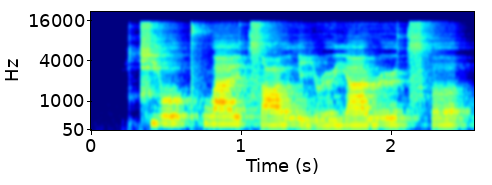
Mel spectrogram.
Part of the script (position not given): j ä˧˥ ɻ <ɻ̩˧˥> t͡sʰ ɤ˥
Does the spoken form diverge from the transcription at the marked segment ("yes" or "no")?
yes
